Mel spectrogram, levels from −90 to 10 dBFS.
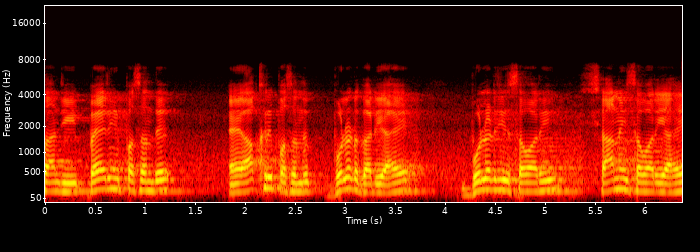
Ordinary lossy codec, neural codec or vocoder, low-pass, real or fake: none; none; none; real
